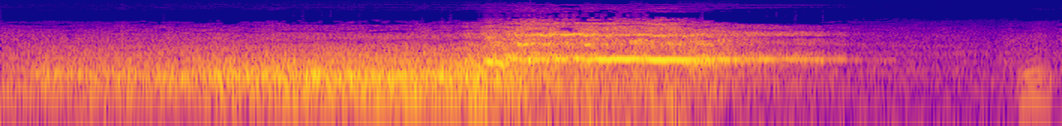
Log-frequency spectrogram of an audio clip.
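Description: A private car with Coahuila license plates, coming from Saltillo, rumbles louder as it draws near, then brakes squeal briefly and the noise dies away as it comes to a stop; a voice starts faintly at the very end.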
